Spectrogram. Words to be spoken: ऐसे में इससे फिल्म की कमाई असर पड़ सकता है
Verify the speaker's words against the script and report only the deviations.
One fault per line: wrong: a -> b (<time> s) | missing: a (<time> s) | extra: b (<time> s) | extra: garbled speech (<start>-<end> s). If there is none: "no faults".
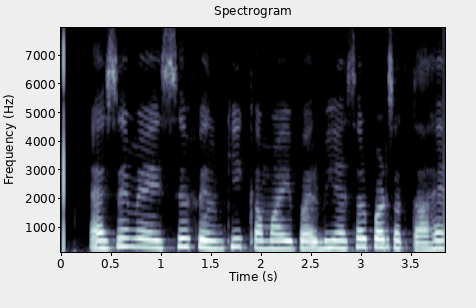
extra: पर भी (2.3 s)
